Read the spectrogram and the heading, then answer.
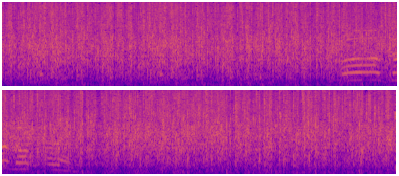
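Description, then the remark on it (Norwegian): Dense, steady applause from a crowd fills the whole eight seconds at an even, loud level, with a short spoken exclamation rising briefly over the clapping midway; the clapping celebrates the arrival of colour television in Norway. “Vi klapper for farver i Norge.”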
